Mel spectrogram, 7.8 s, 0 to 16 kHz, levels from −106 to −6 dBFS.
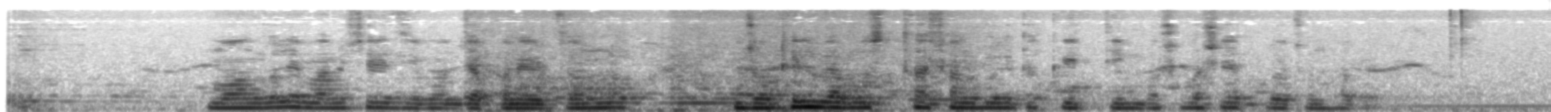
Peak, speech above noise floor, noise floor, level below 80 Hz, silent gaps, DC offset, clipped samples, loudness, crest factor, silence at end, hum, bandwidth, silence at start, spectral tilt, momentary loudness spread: -6 dBFS; 34 dB; -58 dBFS; -48 dBFS; none; under 0.1%; under 0.1%; -24 LUFS; 18 dB; 0.4 s; none; 11.5 kHz; 0.1 s; -7 dB/octave; 20 LU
